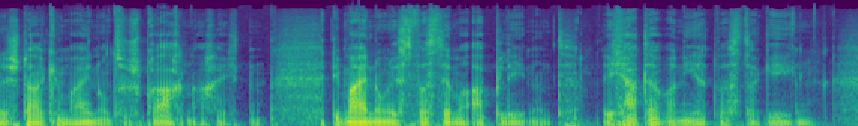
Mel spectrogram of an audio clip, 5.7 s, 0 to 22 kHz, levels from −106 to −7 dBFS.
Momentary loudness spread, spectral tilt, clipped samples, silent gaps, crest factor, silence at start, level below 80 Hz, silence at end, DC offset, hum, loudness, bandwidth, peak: 15 LU; -5.5 dB/octave; under 0.1%; none; 24 dB; 0 s; -34 dBFS; 0 s; under 0.1%; none; -25 LUFS; 18 kHz; 0 dBFS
